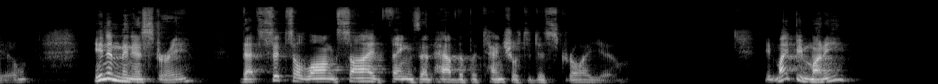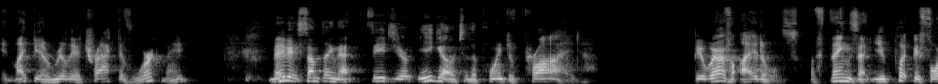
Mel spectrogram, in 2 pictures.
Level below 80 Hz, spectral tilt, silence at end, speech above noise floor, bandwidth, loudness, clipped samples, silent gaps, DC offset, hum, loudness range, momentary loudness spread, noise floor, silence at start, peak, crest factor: -64 dBFS; -5 dB/octave; 0 s; 33 dB; 15.5 kHz; -20 LUFS; under 0.1%; 6.39-7.33 s, 8.70-9.26 s, 15.68-15.89 s, 16.02-16.28 s; under 0.1%; none; 6 LU; 17 LU; -54 dBFS; 0 s; -2 dBFS; 20 dB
